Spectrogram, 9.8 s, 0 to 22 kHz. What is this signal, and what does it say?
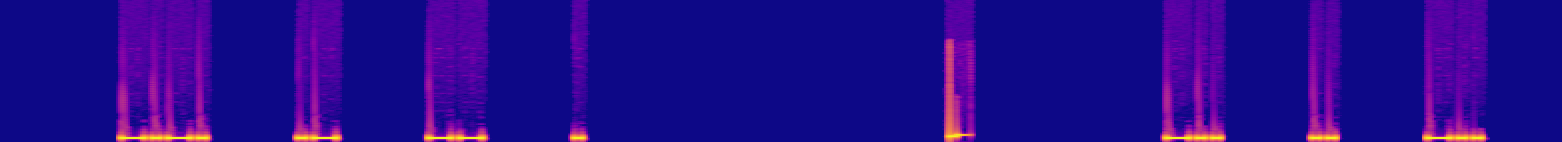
Morse code, heard as a keyed tone, about 25 wpm, spaced as for 12 wpm, 700 Hz. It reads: CAME DID
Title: 4x Character Spacing - Top 200 Words - 25wpm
